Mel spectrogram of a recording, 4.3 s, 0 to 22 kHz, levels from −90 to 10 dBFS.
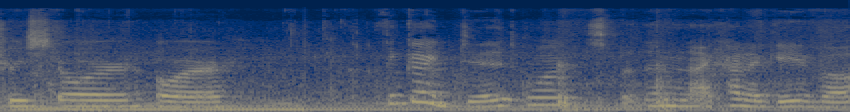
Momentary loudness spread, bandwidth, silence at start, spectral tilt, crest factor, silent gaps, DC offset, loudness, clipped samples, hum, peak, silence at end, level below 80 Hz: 8 LU; 16.5 kHz; 0 s; -6 dB/octave; 12 dB; none; under 0.1%; -27 LUFS; under 0.1%; 50 Hz at -40 dBFS; -14 dBFS; 0 s; -44 dBFS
